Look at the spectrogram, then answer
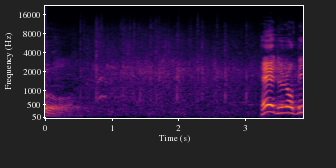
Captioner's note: audience applauding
